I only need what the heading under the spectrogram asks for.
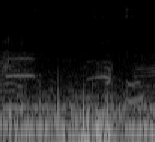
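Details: Hungry geese approaching people at Mueller Lake park in Austin, Texas, giving a few short nasal honks that slide slightly in pitch, over a steady low rumble of traffic or engine noise.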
